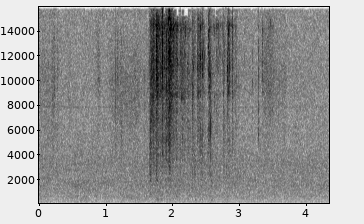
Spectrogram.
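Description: A brief rattling clatter of small hard pieces being handled at a shotshell reloading bench, starting about a second and a half in and lasting about a second.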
